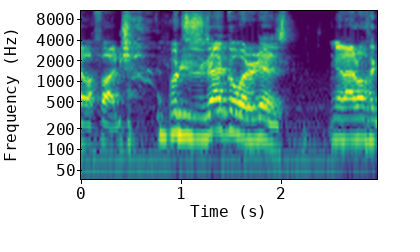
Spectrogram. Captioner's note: laughs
